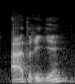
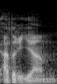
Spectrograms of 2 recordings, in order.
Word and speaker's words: Adriane: Puis en passant, pour toutes les personnes qui m'appellent Adrien, mon nom c'est Adriane.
